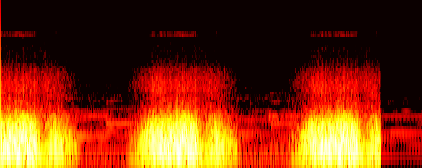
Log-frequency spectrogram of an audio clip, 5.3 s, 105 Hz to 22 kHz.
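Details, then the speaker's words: Soft, low rustling breaths at about 30 a minute, louder on inspiration: normal vesicular breath sounds. "ruidos respiratorios normales el primer ruido del murmullo vesícula como su nombre se escucha con uno murió y se va a poder escuchar mejor en la inspiración"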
